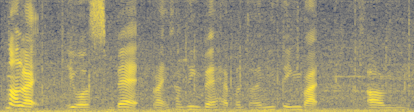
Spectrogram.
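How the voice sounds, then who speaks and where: Amid loud background noise, a woman speaks at a moderate pace in a dry sound with no echo. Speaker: vlogger. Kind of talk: casual vlog chat. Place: street. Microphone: phone near.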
